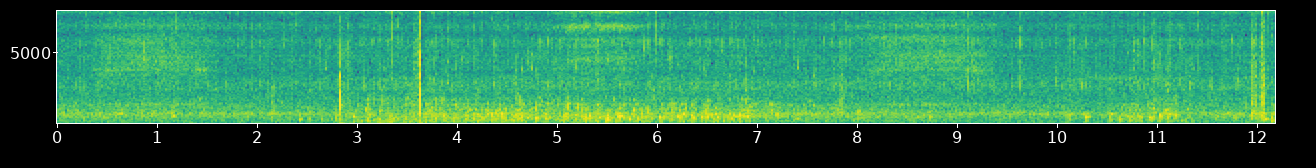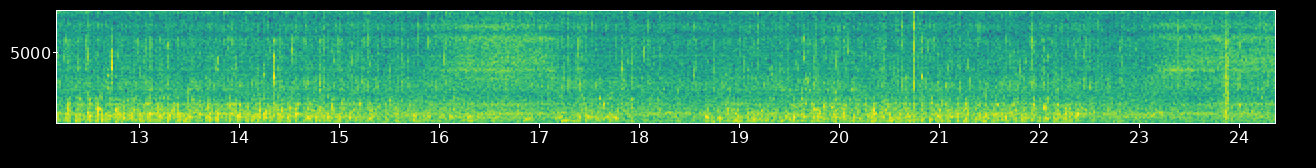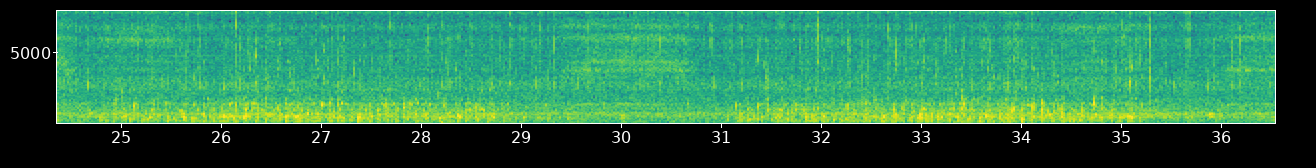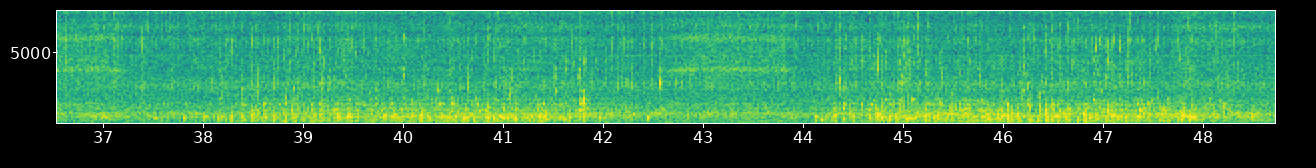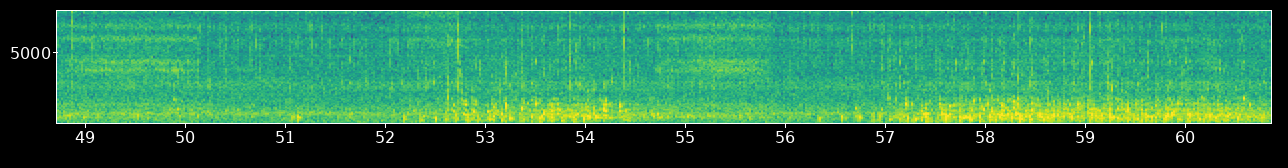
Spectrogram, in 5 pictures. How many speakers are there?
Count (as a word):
zero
